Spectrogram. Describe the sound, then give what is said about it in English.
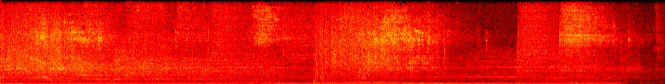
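A loud, chaotic din of screaming, explosions and deep Godzilla roars runs continuously for about nine seconds, with a sharp crash partway through and a low droning rumble underneath before it cuts off. “It was screaming explosions and Godzilla roars.”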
